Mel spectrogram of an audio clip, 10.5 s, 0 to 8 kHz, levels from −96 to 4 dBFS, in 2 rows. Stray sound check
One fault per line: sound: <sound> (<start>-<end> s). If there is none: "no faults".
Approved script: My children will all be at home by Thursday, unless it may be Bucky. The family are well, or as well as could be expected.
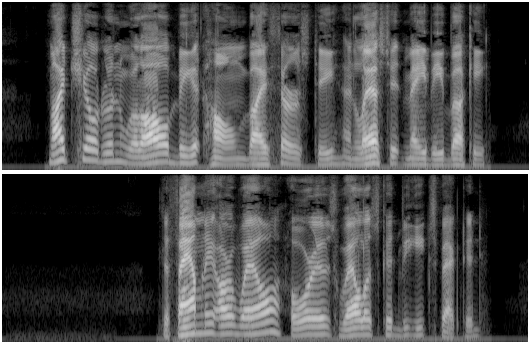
no faults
